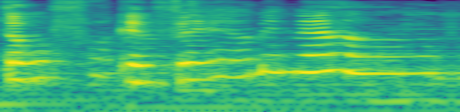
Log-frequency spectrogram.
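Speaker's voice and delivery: ordinary talk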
